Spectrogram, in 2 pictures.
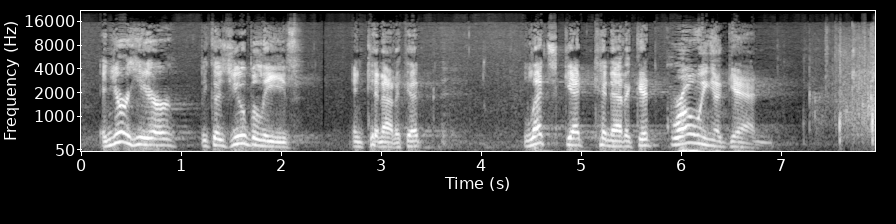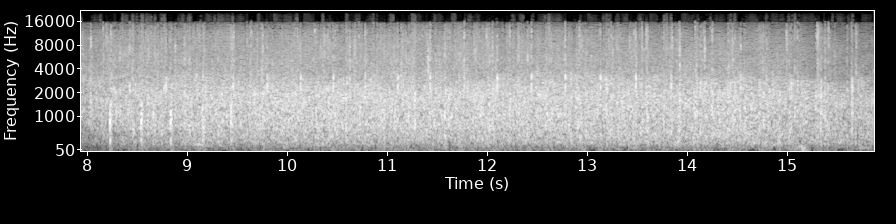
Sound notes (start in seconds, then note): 12.5 applause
